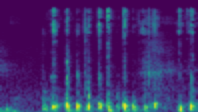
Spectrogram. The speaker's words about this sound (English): Oh, and he's typing back.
